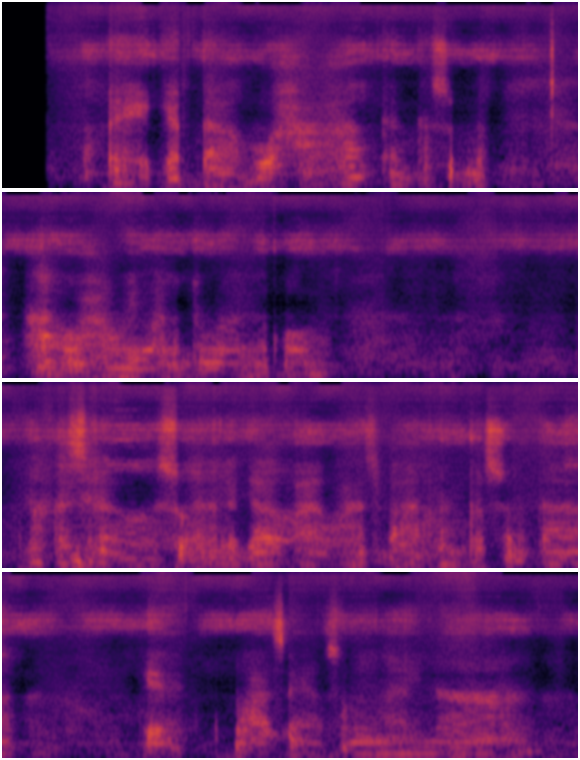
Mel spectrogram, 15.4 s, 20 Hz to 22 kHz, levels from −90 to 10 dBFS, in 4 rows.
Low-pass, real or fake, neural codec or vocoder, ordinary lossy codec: none; fake; codec, 44.1 kHz, 2.6 kbps, DAC; none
